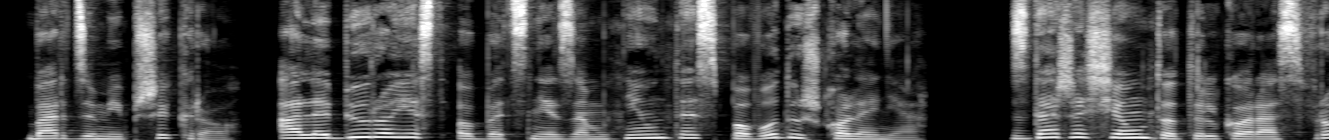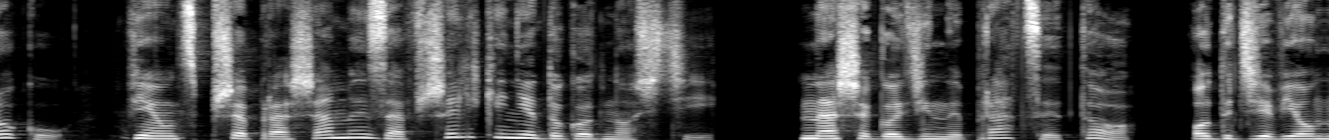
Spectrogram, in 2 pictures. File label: Polish, Female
